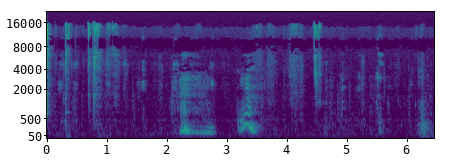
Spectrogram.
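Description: Close-miked chewing of a mouthful of sandwich, with small wet mouth clicks throughout. Two closed-mouth hums of enjoyment come about two and three seconds in, the second rising and falling in pitch.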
